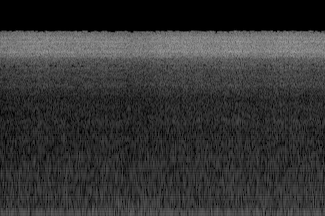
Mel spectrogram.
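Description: Cicadas make a steady, high-pitched buzzing drone that holds unbroken for the whole few seconds, with a faint low hum underneath and no voices.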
